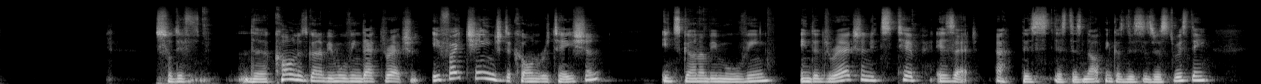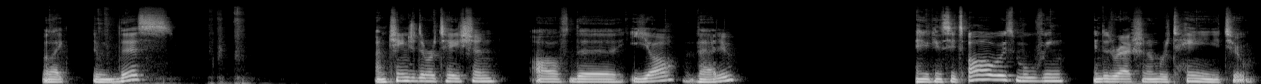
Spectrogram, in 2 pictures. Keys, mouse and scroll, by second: 0.4 click, 1.3 right click, 1.4 s, 4.6-5.7 drag, 6.1-7.0 typing, 6.3 right click, 8.4 click, 10.4 click, 12.3 click, 13.3-15.2 typing, 13.5-14.9 right drag, 16.2 click, 18.8 click, 20.1 click, 21.6 click, 22.7 click, 23.7 e, 24.5-25.2 drag.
